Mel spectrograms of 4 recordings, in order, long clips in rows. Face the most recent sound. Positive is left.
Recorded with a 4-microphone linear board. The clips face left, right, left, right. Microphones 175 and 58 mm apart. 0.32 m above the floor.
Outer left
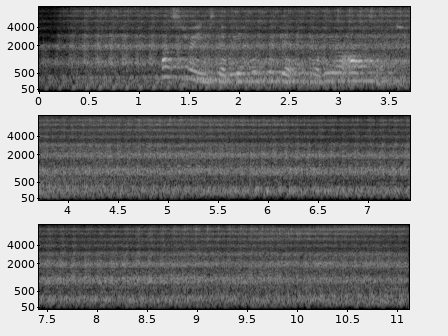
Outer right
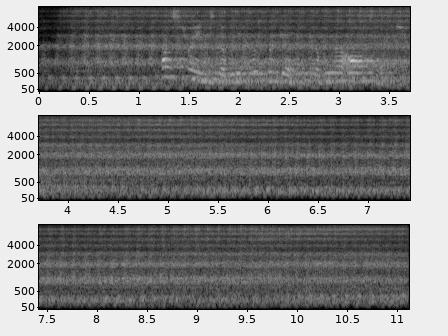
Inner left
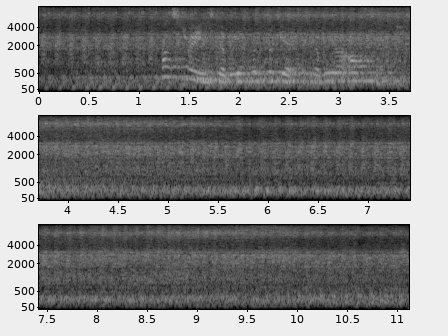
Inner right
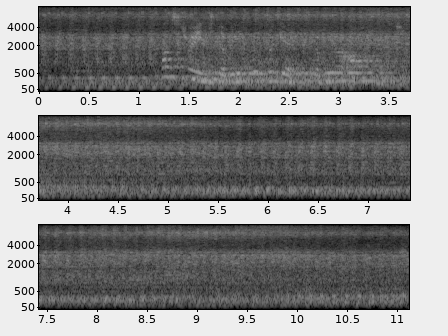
turn(degrees=15)  # may be behind; listen again after turning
